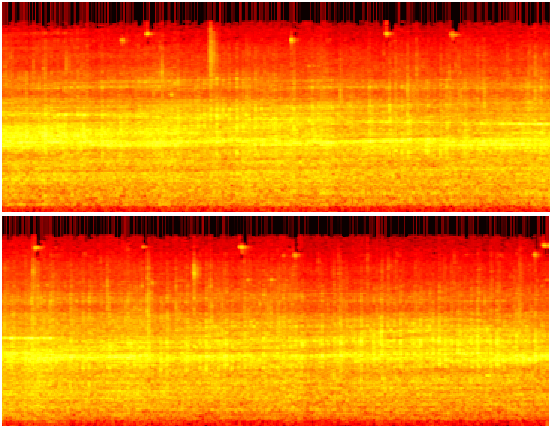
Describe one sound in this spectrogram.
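Small wheels click over rail joints.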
